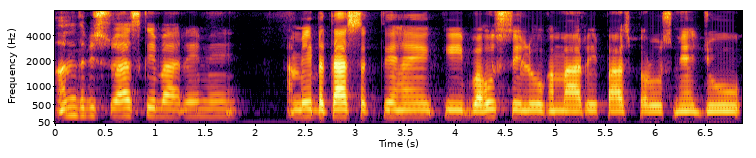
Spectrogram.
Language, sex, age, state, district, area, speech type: Hindi, female, 60+, Uttar Pradesh, Chandauli, rural, spontaneous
